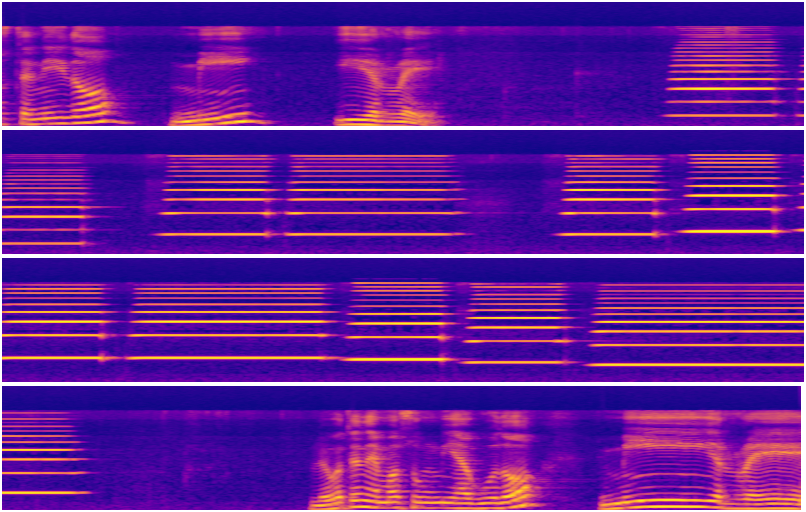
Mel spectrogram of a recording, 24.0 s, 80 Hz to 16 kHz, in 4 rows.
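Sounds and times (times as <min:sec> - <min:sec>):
melodica notes: 0:05.0 - 0:09.6, 0:10.2 - 0:18.8.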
